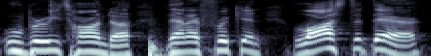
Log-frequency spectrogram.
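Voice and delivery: loud, high, ranting yell; furious tirade. Retold or imitated. Yelling at the female instructor to leave him alone, loud rant.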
